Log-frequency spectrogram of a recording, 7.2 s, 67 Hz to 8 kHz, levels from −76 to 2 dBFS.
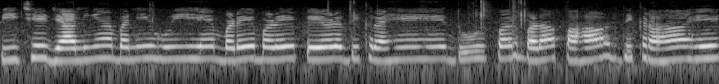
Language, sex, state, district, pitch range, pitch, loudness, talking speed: Hindi, female, Chhattisgarh, Bastar, 265-290 Hz, 280 Hz, -17 LUFS, 150 wpm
